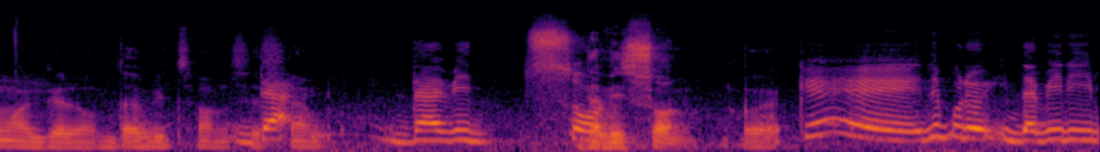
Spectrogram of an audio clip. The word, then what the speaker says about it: Davidson: prononcer ne tɔgɔ ma gɛlɛn Davidson c'est simple Davidson ok ne bolo David yi me prononcer cogoya wɛrɛ ne fɔ anglais wala Davidson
